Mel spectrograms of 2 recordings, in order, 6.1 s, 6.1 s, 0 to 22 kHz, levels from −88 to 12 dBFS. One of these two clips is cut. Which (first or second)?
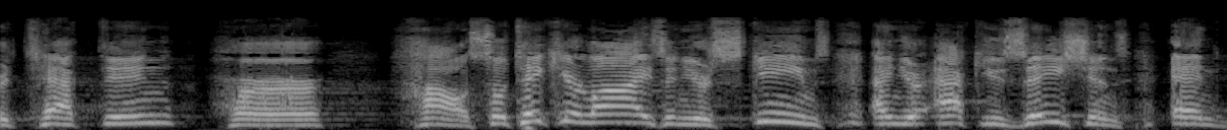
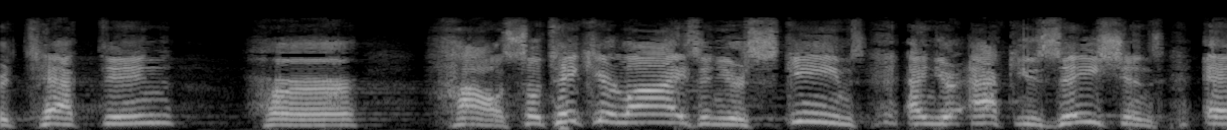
first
